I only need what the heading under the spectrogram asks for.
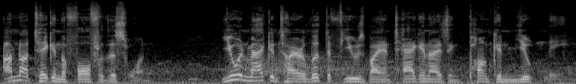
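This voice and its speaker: An actor playing a stern, pragmatic wrestling boss, blunt and businesslike, in a video game cutscene. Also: male voice, mid-range voice, expressive, a little fast, sharp tone, a little hiss or hum. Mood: defensive.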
